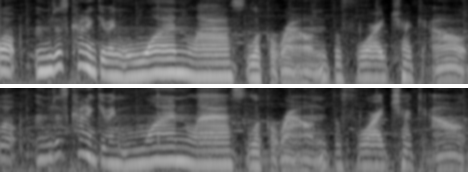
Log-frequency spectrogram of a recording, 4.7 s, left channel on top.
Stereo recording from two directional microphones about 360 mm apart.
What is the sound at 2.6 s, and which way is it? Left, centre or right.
Speech, left.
